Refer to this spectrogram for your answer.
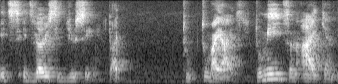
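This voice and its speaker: In a French accent, a man with a fairly high pitch and ordinary pitch variation talks at a moderate pace over noticeable background noise and audible room echo. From France. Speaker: wood sculptor. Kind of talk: interview monologue. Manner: halting.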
